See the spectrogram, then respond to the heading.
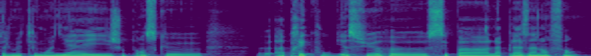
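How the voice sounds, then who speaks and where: A woman talks at a fairly slow pace in a dark, mellow tone, fairly low in pitch, with ordinary pitch variation. Her loudness swings widely. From Spain, moved to France as a child. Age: 60s. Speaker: retired nurse. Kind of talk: personal testimony interview. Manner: hesitant, many fillers.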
